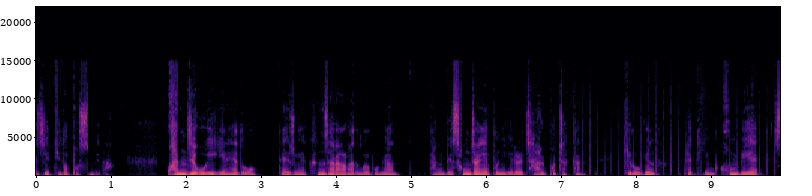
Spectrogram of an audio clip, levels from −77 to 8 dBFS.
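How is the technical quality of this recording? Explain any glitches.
The recording has two clear problems: a cluster of dropouts early on and a steady ticking near the end.

Short concealed packet loss occurs at 1.15–1.19 s, 1.41–1.45 s, 1.45–1.51 s and 1.97–2.03 s. In each case 20 to 40 ms of speech arrived too late to decode. The receiver extended the preceding sound to cover the gap, giving brief smears or wobbles in the speech.

A train of clicks runs from 7.19 s to the end of the clip, at a regular 10.1 clicks per second. The peaks sit somewhat above the speech level. The clicks are audible over the voice and in the pauses. Interference from nearby equipment, a faulty connection or a power supply is the likely cause.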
